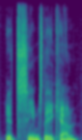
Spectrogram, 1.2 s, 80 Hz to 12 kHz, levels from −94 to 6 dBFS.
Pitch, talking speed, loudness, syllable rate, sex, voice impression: 125 Hz, 195 wpm, -17 LUFS, 3.9 syllables/s, male, very masculine, very adult-like, very middle-aged, very thick, tensed, very powerful, bright, hard, muffled, slightly fluent, cool, very intellectual, sincere, very calm, very mature, friendly, very reassuring, elegant, lively, kind, intense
